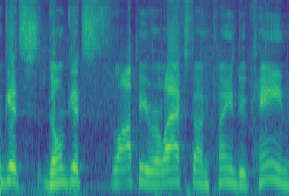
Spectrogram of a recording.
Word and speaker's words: Duquesne: And how do you say who BYU is playing? – Duquesne. – Okay, it's spelled weird, but yeah, don't be surprised.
